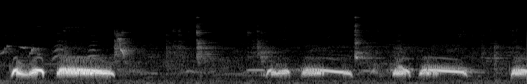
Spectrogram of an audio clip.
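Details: Spotted dove used to train decoy doves, cooing loudly in repeated phrases of a short doubled note and a drawn-out coo, about four phrases, with faint clicks and soft chirps between them.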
